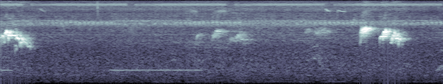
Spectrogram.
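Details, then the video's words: Red-whiskered bulbul singing in a morning contest. A loud whistled phrase opens, then faint notes follow. A double burst of bright warbled whistles comes near the end, all over a steady high whine. "Chim Chào Mào Hót Đấu Buổi Sáng Cực Căng."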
